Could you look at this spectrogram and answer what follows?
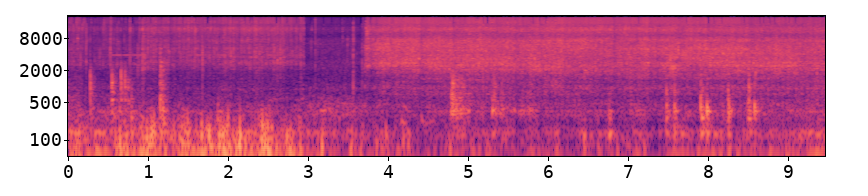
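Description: Garlic frying in a pan, a loud, dense sizzle that swells sharply partway through, with scraping stirs and small clicks of a utensil close by.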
